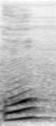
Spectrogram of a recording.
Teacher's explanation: उ कहते समय देखिए हमारा मुंह गोल हो गया ना, ओठ का काम हो रहा है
